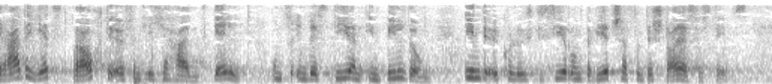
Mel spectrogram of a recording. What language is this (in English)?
German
